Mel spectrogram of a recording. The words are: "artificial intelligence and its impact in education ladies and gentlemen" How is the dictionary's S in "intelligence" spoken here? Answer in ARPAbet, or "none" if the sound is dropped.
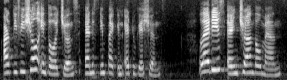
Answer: S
